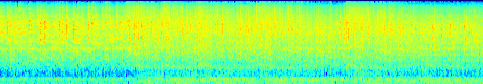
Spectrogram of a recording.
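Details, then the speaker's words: Motorcycle cleaned and tuned up, started for the season after sitting over winter with drained fuel: steady, even idle with a low constant thrum and no knocks or misses; runs quiet, normal idle. "So, but she's quiet. She sounds good."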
